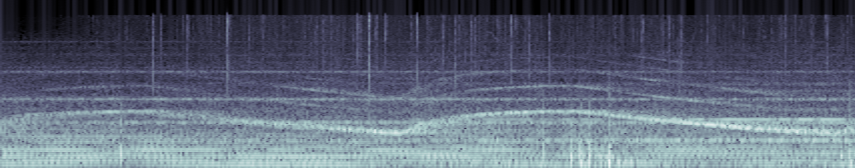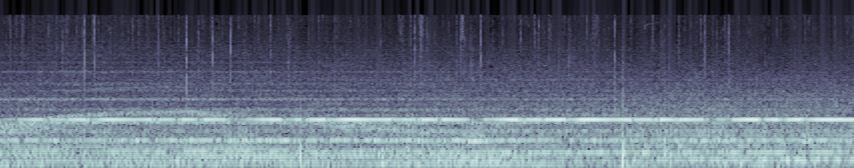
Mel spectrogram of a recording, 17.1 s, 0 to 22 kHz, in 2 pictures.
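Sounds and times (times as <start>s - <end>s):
siren wailing: 0.0s - 17.0s
steady low drone: 0.0s - 17.0s.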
